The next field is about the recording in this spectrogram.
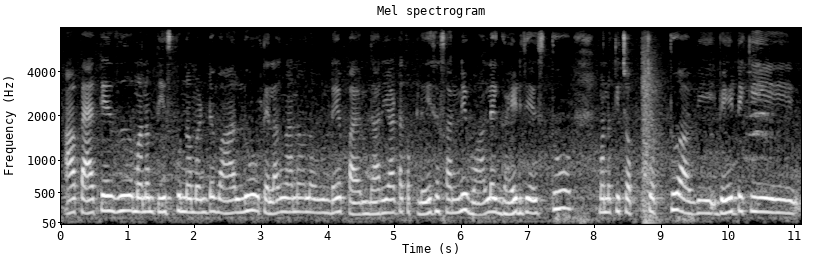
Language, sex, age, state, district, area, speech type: Telugu, female, 18-30, Telangana, Nalgonda, urban, spontaneous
